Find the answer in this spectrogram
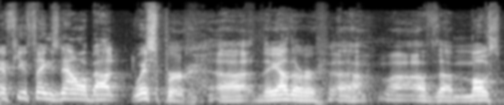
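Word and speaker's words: WSPR: Anyway, so the weak signal propagation reporter mode, pronounced Whisper.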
